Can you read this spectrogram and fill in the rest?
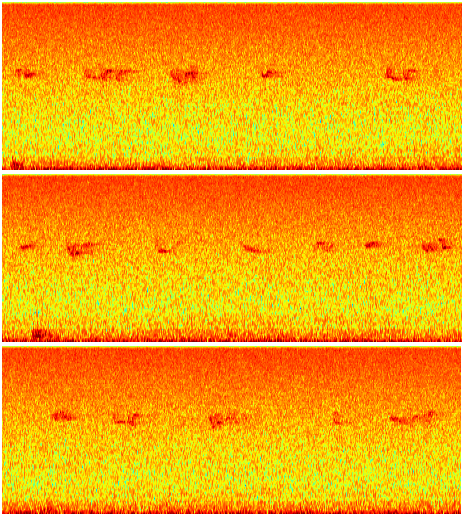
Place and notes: Luttons, UK - inside church ... outside mistle thrush ...
Recording made inside a church of a mistle thrush singing outside ... lavalier mics in a parabolic ... background noise ...
Helperthorpe, Malton, UK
